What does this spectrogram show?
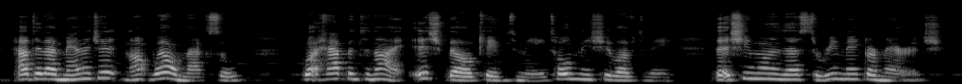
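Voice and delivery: ordinary delivery, nothing marked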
